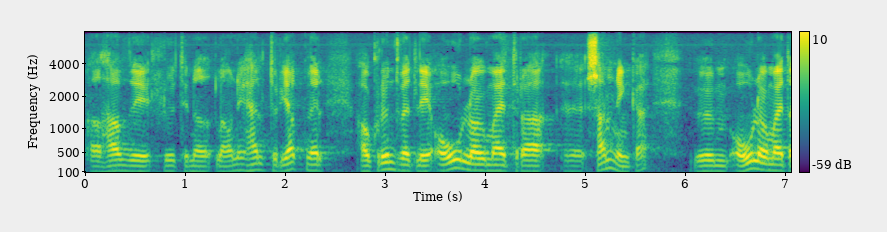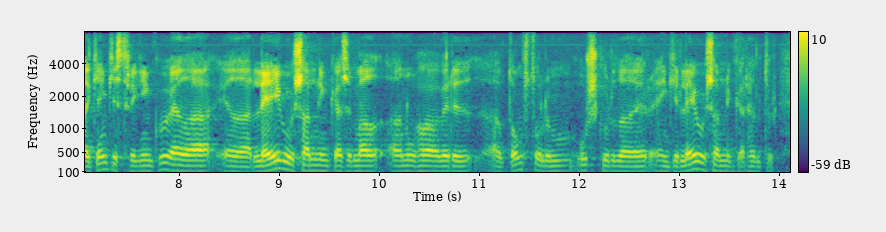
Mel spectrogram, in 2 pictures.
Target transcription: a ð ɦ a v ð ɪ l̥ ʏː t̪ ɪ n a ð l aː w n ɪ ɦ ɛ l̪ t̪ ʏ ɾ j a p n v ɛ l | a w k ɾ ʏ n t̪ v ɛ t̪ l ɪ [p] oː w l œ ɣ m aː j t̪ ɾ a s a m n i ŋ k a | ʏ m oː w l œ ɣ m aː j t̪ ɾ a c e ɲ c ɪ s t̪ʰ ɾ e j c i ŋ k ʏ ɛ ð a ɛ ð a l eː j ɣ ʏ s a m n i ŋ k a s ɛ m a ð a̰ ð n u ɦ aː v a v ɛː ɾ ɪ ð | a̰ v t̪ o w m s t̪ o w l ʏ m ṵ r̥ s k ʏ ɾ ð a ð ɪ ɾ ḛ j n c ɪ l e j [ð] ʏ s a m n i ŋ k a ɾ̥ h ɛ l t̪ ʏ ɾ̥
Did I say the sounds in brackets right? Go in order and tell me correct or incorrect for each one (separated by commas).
incorrect, incorrect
